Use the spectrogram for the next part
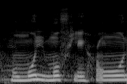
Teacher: ھم المفلحون میں دیکھیے تو میم کو لام کے ساتھ ملانا ہے، فا کو جزم لگا کے پڑھنا ہے اور ہلانا نہیں ہے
